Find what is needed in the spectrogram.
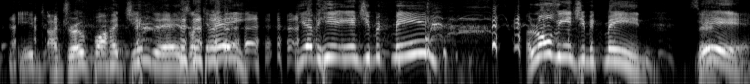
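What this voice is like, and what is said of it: Fake Australian accent. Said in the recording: “That's clearly a fake Australian accent.”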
